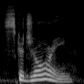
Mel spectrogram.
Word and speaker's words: skijoring: Is it ski join, the emphasis on ski, or is it skijoring? – You know what? People say it both ways, and I don't know that there's a wrong way to say it, so either way works.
